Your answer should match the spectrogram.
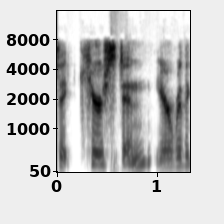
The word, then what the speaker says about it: Kirsten: Well, so first off, I pronounce it Kirsten.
